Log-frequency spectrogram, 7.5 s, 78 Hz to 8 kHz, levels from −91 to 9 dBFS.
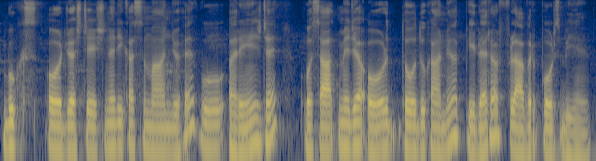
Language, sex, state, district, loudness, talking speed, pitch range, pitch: Hindi, male, Chandigarh, Chandigarh, -19 LUFS, 210 wpm, 100-115 Hz, 110 Hz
